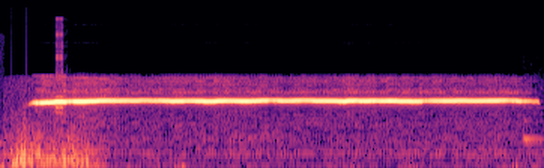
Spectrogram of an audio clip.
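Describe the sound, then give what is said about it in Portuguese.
A long, thin whistle heard from afar halfway up the Morro de Santo Antônio holds one steady high pitch for about five seconds after a brief low rumble at the start, sounding distant and unbroken before it stops abruptly. “Quando Domingos estava subindo lá pela metade do morro, ele ouviu um assovio longe, um assovio longo e fino.”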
